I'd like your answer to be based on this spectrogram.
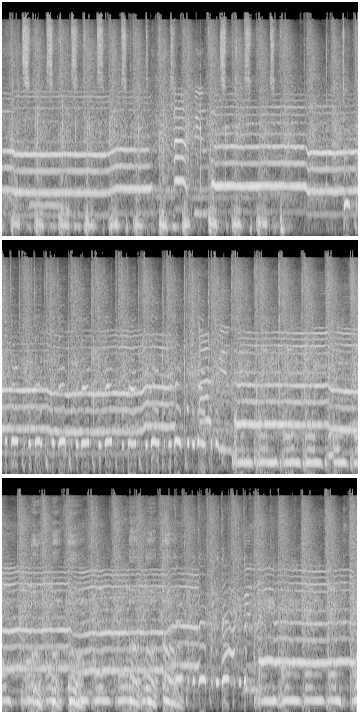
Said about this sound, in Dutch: One, two, three, four! Applaus voor jullie zelf!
